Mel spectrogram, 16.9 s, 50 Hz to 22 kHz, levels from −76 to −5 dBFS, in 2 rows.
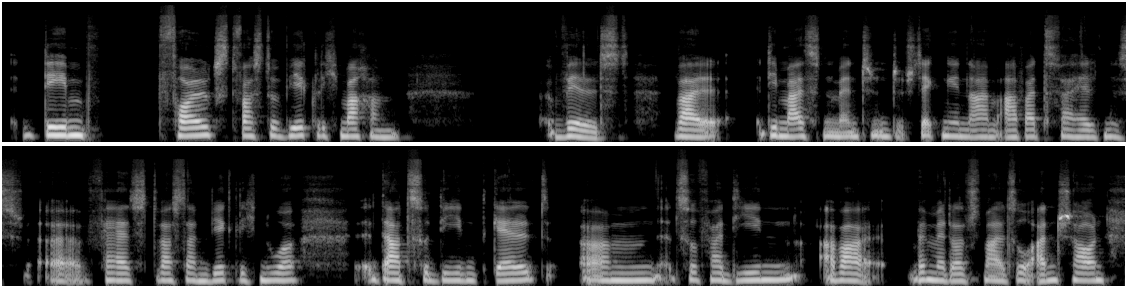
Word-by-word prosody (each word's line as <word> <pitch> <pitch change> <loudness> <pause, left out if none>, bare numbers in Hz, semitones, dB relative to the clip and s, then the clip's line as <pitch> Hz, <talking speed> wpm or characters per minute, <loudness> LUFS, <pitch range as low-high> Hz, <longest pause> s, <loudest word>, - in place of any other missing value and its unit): dem 190 +1 +6
f 190 - -17 0.4
folgst, 185 +1 +3
was 180 -1 +1
du 175 -4 -3
wirklich 180 -1 -1
machen 170 -3 0 1.1
willst, 145 -4 0 0.3
weil 165 -2 +5 0.2
die 190 -5 -1
meisten 165 - +1
Menschen 85 - -2
stecken 180 - -2
in 170 -1 -2
einem 155 0 -1
Arbeitsverhältnis, 155 -1 -3
äh, - - -2
fest, 165 +1 -2
was 165 -1 -1
dann 160 -4 -2
wirklich 165 -2 -4
nur, 170 0 0 0.4
äh, - - -7
dazu 175 0 +3
dient, 165 0 -4
Geld, 170 +9 +1 0.2
ähm, 170 -3 +1
zu 180 -3 -3
verdienen. 175 +5 -1
Aber 170 - +2 0.2
wenn 180 0 0
wir 165 - 0
das 160 +4 -2
mal - - +1
so 170 -2 -2
anschauen, 165 +2 +4
170 Hz, 130 wpm, -25 LUFS, 160-175 Hz, 1.1 s, dem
